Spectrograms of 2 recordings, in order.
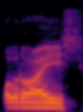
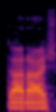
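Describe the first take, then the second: First: The first vowel is rounded with pursed lips. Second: The first vowel is an open 'aa' sound. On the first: The speaker calls it right. "দুই ঠোঁট গোল করে" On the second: The speaker calls it wrong. "কারাইশ হবে না"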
